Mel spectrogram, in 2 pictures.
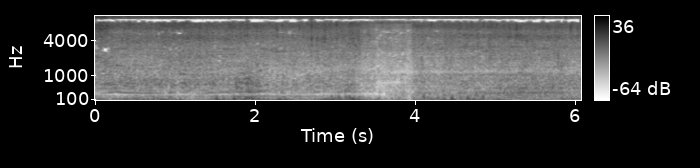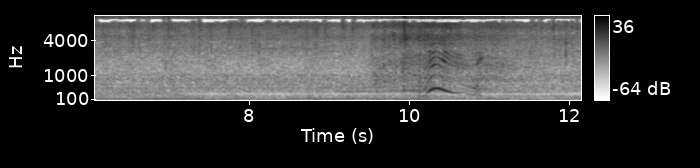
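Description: Water running down a tube water slide into a pool, with a child's voice yelling once, rising and falling, about ten seconds in as he comes down the slide.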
